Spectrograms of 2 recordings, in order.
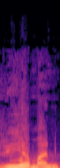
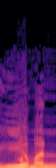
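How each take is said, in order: First: The word begins with an R sound. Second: The word begins with an H sound. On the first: The speaker calls it right. "એનો ઉચ્ચાર રિયમાન કહેવાય" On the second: The speaker calls it wrong. "હ ન બોલાય, હિયમાન ન કહેવાય"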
